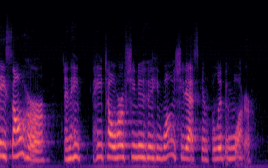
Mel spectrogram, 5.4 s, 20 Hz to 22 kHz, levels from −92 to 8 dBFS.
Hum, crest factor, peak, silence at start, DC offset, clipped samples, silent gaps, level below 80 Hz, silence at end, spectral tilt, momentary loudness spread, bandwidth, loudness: none; 16 dB; -10 dBFS; 0 s; under 0.1%; under 0.1%; none; -62 dBFS; 0.35 s; -5.5 dB/octave; 13 LU; 9.4 kHz; -25 LUFS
